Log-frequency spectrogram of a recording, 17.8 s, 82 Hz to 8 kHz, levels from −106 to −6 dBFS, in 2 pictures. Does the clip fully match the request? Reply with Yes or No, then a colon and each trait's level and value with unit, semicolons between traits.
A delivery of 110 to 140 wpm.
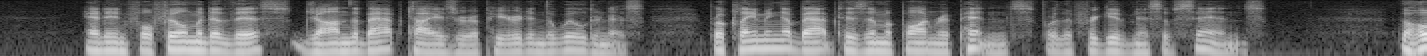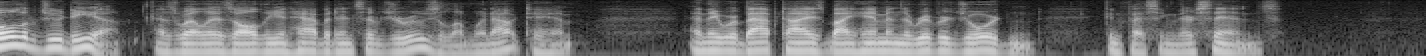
No: average, 180 wpm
